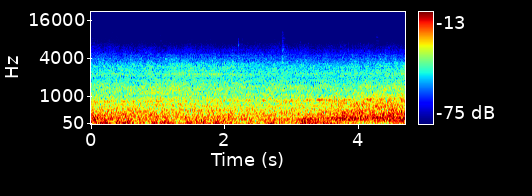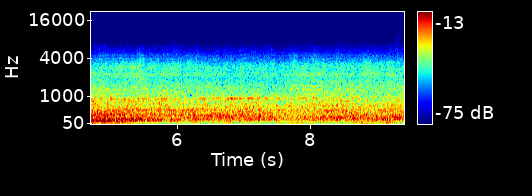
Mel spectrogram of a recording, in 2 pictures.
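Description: Jet airliner engines running: a steady, dense rumble with a faint, thin whine above it.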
